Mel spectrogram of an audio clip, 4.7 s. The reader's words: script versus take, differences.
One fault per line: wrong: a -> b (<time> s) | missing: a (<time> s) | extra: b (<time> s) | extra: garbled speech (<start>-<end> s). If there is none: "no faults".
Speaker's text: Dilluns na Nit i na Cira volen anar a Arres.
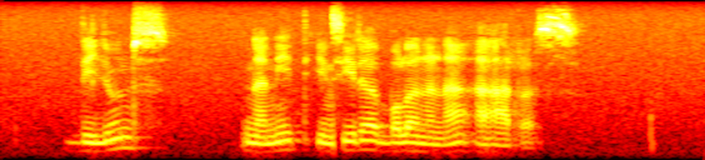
missing: na (2.2 s)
